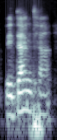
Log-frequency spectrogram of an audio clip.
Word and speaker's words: Vedanta: know everything indenta so the highlights should be on the second the straights should be on the second syllable vidanta vedanta is a kind this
